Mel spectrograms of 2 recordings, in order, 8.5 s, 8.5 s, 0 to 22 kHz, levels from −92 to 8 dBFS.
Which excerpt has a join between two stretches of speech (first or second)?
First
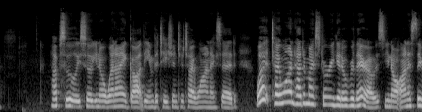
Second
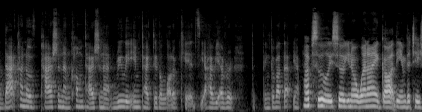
second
